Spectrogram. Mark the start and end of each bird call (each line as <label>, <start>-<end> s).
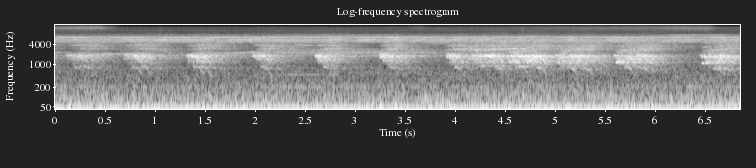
Plumbeous Pigeon (Patagioenas plumbea), 0.0-6.8 s
Plumbeous Antbird (Myrmelastes hyperythrus), 0.9-4.1 s
Hauxwell's Thrush (Turdus hauxwelli), 2.1-6.8 s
